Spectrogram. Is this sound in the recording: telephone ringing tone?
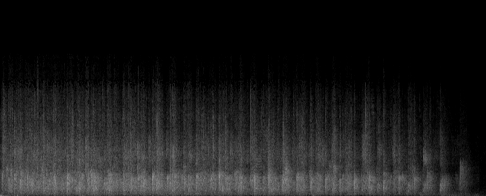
no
